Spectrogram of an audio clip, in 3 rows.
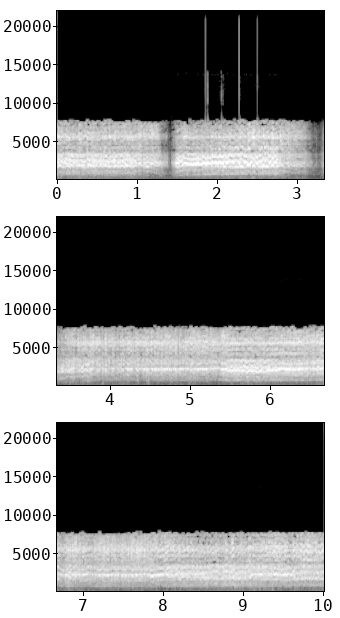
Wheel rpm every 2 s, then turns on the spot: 160, 120, 190, 200, 200.
0-2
